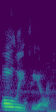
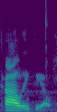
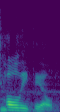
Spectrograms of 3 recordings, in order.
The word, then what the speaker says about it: Holyfield: hollyfield even though again it was only ever pronounced Holyfield I'm not saying it was pronounced hollyfield never pronounced hollyfield I just always saw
